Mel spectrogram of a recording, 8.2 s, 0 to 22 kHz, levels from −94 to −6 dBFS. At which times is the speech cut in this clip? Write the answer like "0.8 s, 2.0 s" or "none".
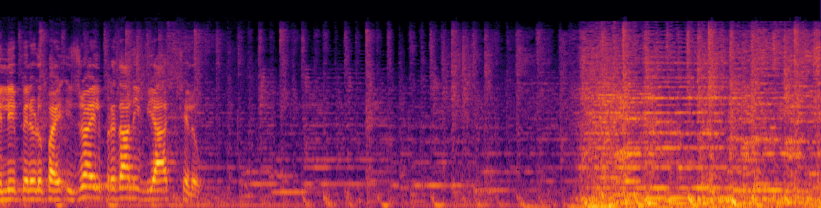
2.1 s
